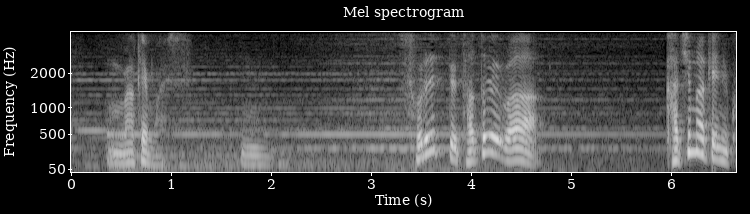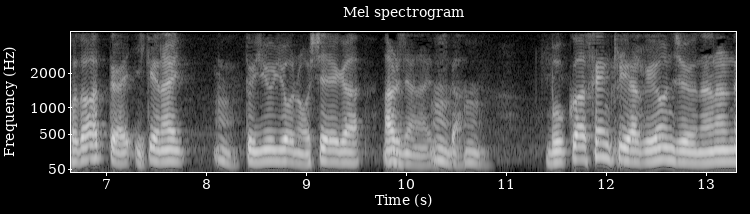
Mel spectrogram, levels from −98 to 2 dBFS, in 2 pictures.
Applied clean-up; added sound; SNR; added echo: none; none; none; none.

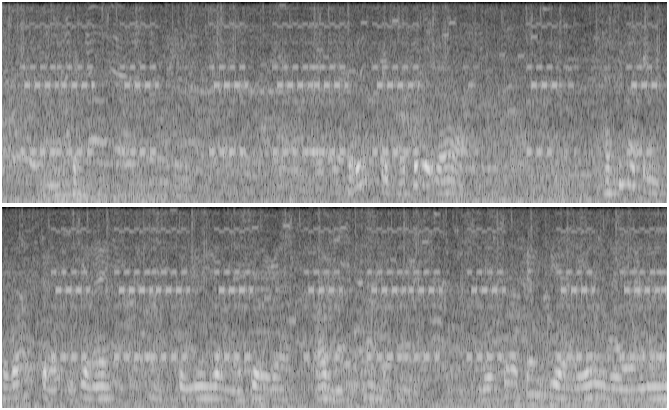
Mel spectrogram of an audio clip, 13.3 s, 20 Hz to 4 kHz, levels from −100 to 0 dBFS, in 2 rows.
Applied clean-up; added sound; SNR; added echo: none; Telephone; 0 dB; reverberation time 0.3 s.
